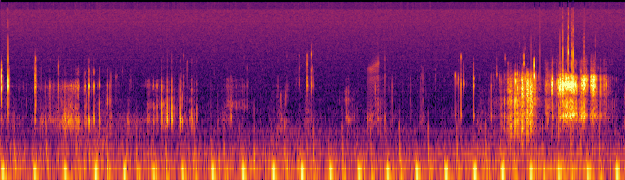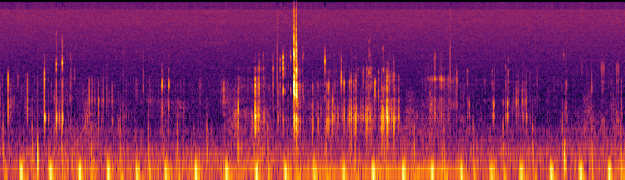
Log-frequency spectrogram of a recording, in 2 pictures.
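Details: Borborygmi from an aching stomach recorded with a microphone, after eating brunch too quickly following a long fast: low gurgling and rumbling bursts, with a louder churning gurgle midway.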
